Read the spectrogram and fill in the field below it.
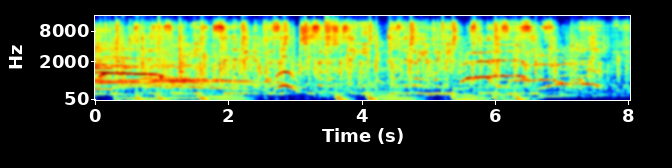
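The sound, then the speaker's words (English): A loud, sustained roar from a comedy show audience welcoming the next comedian, with cheering, whooping voices and clapping blended into a dense wash of noise over a thumping low beat, continuing steadily throughout. “So why don't you start clapping right now? little louder, little louder. Go crazy”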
